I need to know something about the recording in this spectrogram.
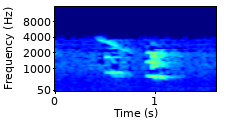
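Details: Outdoor dog in Mecklenburg, recorded by camera while left outside barking: a faint rising sound, then one short, loud, harsh bark against a low hum.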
